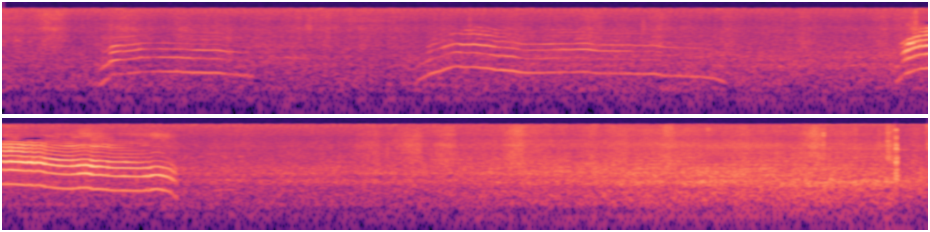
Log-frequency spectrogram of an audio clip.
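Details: Stray black-and-white tuxedo cat with a mustache-like marking, meowing while being brushed and groomed: three clear meows in about five seconds, each rising then gliding down, the last one loudest and shortest, over a soft background hiss.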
